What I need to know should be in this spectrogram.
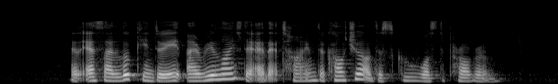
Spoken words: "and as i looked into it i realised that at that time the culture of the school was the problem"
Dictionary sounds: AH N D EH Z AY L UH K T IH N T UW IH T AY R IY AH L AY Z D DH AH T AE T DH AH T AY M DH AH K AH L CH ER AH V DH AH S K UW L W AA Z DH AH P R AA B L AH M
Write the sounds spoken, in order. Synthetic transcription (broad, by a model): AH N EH S AY L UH K IH N T UW IH T AY R IY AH L AY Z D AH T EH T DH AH T AY M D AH K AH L CH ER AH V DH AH S K UW L W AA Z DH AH P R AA B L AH M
